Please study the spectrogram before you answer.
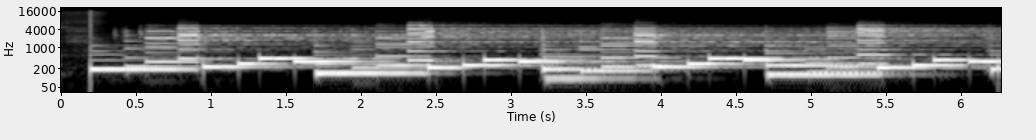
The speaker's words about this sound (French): et on entend bien qu'elles se complémentent et ça crée un schéma intéressant de questions et de réponses. Le, petit synthétiseur pose des questions et la guitare va y répondre.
